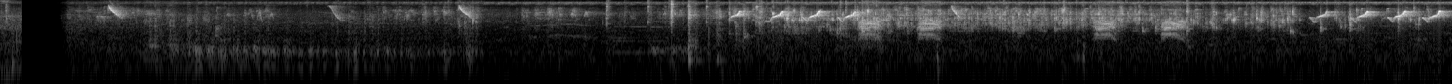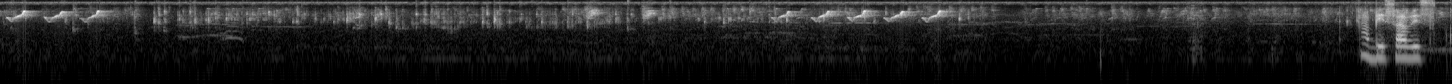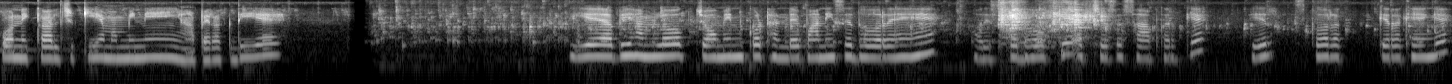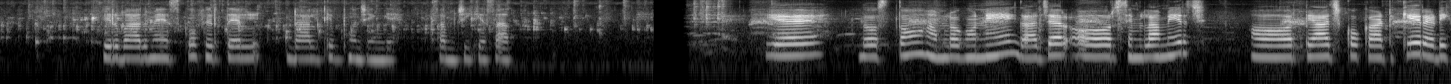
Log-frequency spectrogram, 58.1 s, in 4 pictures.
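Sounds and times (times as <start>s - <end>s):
bird chirping: 0.7s - 6.0s, 7.2s - 9.8s, 12.2s - 28.1s.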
